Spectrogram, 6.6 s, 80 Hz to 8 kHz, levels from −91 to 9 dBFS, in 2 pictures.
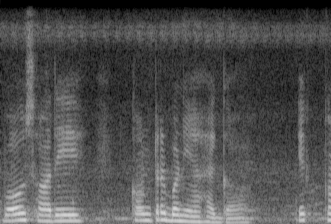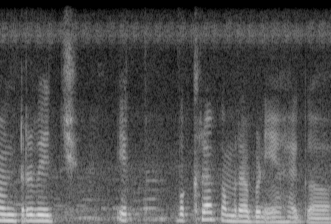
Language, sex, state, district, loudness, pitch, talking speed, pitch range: Punjabi, female, Punjab, Kapurthala, -16 LUFS, 210 Hz, 120 wpm, 190-240 Hz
